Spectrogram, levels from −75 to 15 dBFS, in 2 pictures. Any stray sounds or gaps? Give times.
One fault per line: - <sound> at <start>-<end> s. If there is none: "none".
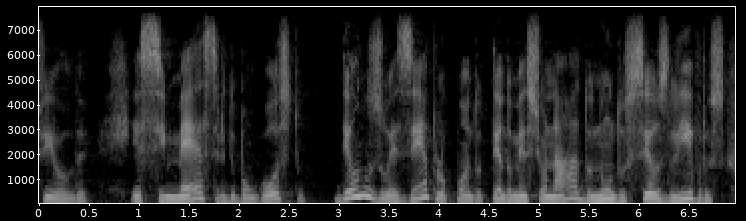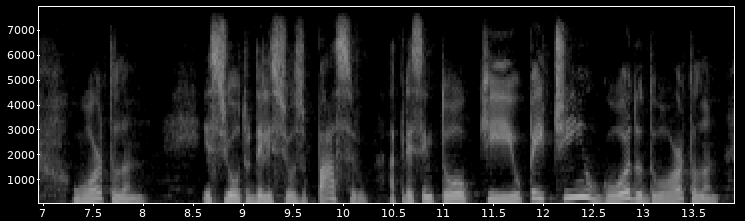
none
